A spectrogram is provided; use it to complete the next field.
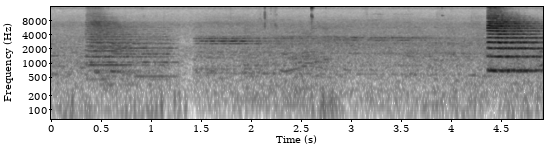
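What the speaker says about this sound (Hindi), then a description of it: "मेट्रो का इंतज़ार कर रहे थे तो मेट्रो आ गया गाइस।" Harmonic horn blasts sound twice, one near the start and a louder one at the end, over rumbling metro station noise as a metro train comes in.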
